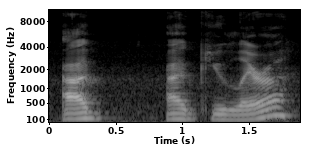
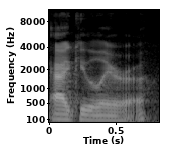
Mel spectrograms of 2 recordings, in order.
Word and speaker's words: Aguilera: She is Aguilera. I think it's like Aguilera, like the actress last name.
